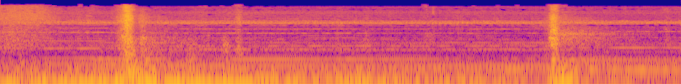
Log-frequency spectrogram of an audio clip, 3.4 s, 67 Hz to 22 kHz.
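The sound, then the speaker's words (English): Two solid, irregularly spaced knocks on a door, with a couple of fainter taps between them over a steady low hum; the knocking begins at 11:59 at night in a dark, empty house. “At exactly 11:59, you begin knocking.”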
